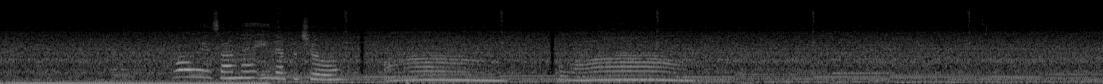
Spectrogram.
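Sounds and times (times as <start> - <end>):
faint steady background tones: 0.0 - 11.0
woman humming: 3.8 - 7.1.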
